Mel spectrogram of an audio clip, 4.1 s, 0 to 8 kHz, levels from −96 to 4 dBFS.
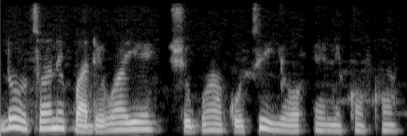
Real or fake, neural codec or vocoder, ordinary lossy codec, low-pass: fake; vocoder, 22.05 kHz, 80 mel bands, Vocos; none; 7.2 kHz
